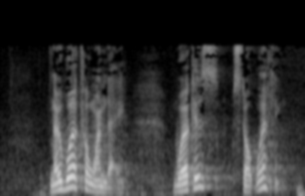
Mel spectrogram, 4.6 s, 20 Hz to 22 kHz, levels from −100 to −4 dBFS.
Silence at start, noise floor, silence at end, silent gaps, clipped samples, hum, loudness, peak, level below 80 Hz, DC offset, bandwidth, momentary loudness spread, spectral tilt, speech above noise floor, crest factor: 0.75 s; -67 dBFS; 0 s; none; under 0.1%; none; -29 LUFS; -12 dBFS; -64 dBFS; under 0.1%; 8.8 kHz; 18 LU; -5.5 dB/octave; 39 dB; 18 dB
